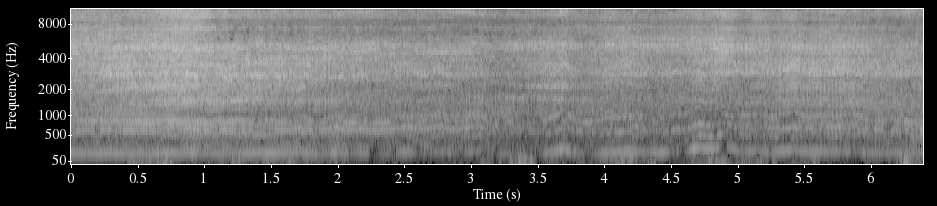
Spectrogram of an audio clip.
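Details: Roughly 20-year-old restored HPI Nitro Rush Evo nitro RC buggy with new glow plug and fresh fuel, warmed up and tuned, running in the garden: high buzzy steady scream wavering as it moves, clean revs, pulling well, working as it should.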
